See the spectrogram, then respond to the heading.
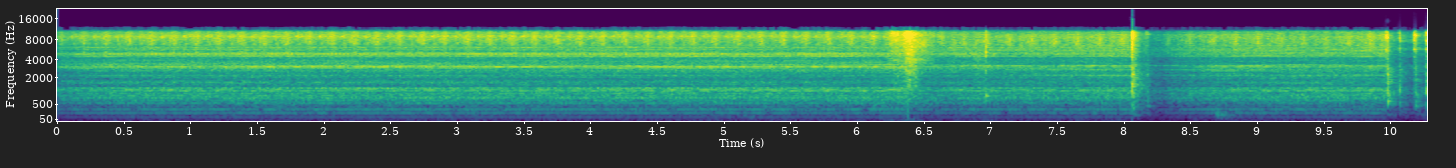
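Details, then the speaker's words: Vintage Radio Shack TRS-80 Model 16 from a garage loft, first startup with a disk inserted in the floppy drive: harsh, steady grinding hiss over a constant whir with clicks. The drive seems to be eating the disk; cause unconfirmed. "oh boy who that does not sound good ooh I don't know if it's supposed to sound like that"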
